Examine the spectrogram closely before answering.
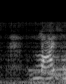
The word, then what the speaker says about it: Liza: It's Liza with Z, not Lisa with an S, because Lisa with an S goes snubs Z instead of S, lie instead of Z.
